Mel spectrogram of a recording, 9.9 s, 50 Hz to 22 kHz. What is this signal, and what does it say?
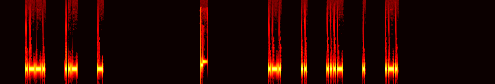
Morse code, heard as a keyed tone, about 36 wpm, spaced as for 16 wpm, 690 Hz. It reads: PUT RIVER
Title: 4x Character Spacing - Top 300 Words - 35wpm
